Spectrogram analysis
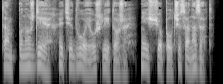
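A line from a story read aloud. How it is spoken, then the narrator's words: Sleepy mumble, young man. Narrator (Russian): пробормотал сонливым голосом парень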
